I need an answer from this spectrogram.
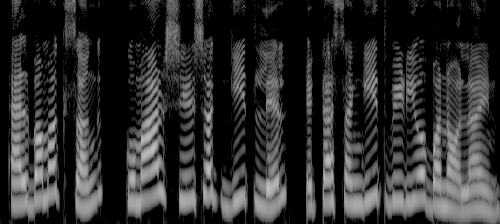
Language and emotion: Maithili, neutral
